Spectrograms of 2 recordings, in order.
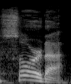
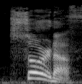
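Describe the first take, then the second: First: "sorta" run together as one word; "sorta" ending in a plain "a", no f or v; reduced "sorta". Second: "Sort of" called out loud and high as a new term; "Sort of" said emphatically as two words; full form of "Sort of". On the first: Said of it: "que se pronuncia sorta". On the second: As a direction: announce "Sort of" loudly, falling. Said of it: "que es sort of". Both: Shown as a demonstration.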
